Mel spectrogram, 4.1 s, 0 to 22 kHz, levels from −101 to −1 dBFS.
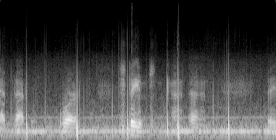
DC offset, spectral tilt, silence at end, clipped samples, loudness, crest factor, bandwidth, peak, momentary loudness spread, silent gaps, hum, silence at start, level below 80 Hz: under 0.1%; -11 dB/octave; 0 s; under 0.1%; -21 LUFS; 18 dB; 4.4 kHz; -2 dBFS; 11 LU; none; none; 0 s; -40 dBFS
